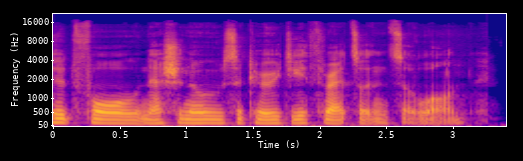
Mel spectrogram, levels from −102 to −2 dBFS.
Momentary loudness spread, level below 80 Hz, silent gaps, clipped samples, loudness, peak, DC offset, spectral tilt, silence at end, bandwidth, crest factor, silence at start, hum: 8 LU; -60 dBFS; none; under 0.1%; -25 LUFS; -8 dBFS; under 0.1%; -4.5 dB/octave; 0.35 s; 17.5 kHz; 18 dB; 0 s; none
